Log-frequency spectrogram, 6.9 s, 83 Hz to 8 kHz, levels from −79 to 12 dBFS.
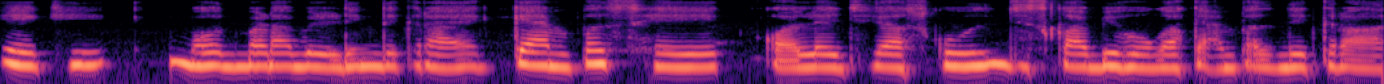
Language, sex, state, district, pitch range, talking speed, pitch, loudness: Hindi, female, Bihar, West Champaran, 210-235 Hz, 165 wpm, 220 Hz, -17 LUFS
